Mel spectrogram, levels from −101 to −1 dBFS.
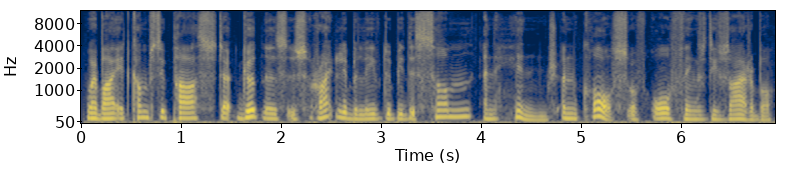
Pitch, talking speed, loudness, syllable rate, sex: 150 Hz, 190 wpm, -19 LUFS, 5.2 syllables/s, male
